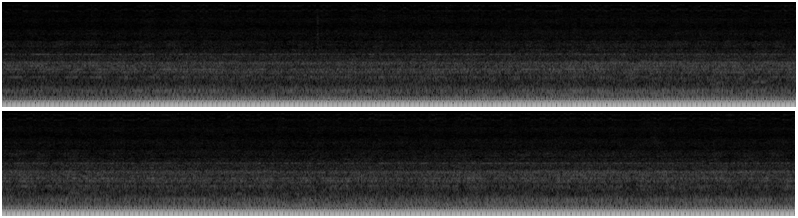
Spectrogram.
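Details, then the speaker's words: Car idling in neutral after replacing a bad fuel pump that caused stalling: steady, even low rumble with no stumbling or surging, holding a smooth idle and not dying; oil light went off. "i think i fixed it it's idling now and it's not about to die"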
